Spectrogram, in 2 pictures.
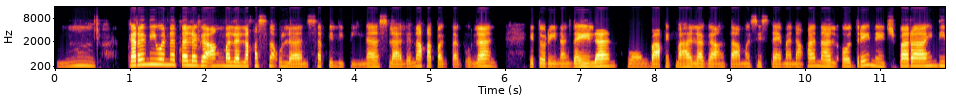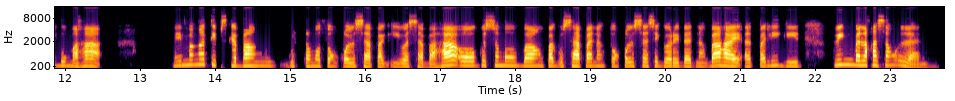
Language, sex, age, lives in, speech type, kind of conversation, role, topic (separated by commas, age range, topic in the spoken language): Filipino, female, 40-44, Philippines, read, expert-assistant, expert, Ano ang proseso ng pagbuo ng ulap?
